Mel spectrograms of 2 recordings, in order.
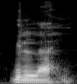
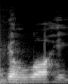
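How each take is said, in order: First: The l sound is light and thin. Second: The l sound is heavy and dark. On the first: The speaker calls it right. "tapi billahi" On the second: The speaker calls it wrong. "bukan dibaca billahi gitu ya"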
